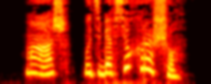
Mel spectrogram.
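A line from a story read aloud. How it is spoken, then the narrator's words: Suspiciously cheerful voice. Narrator (Russian): Ее голос звучит подозрительно бодро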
